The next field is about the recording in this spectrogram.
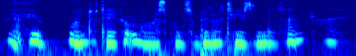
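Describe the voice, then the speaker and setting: A performer voicing a gentle, shy, protective male vampire priest in an intimate ASMR roleplay, soft and breathy, speaking in hesitant, tender phrases. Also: medium pitch, steady tone, very fast, dry recording. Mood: hesitant, hopeful.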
